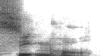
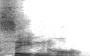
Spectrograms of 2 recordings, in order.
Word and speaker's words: Seton Hall: basketball yeah go ahead it's Seton Hall not Satan Hall why would they solo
